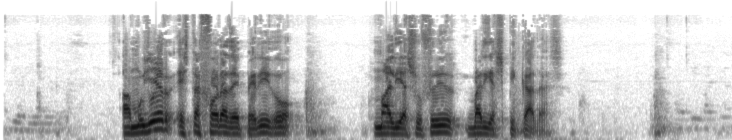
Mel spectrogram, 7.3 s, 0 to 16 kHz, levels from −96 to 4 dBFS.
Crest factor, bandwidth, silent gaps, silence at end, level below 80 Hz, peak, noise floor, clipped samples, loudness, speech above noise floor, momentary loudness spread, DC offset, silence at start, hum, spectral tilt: 12 dB; 11.5 kHz; none; 0.75 s; -46 dBFS; 0 dBFS; -66 dBFS; under 0.1%; -11 LUFS; 56 dB; 8 LU; under 0.1%; 1.2 s; none; -6 dB/octave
